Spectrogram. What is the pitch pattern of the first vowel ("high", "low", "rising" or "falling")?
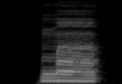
low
